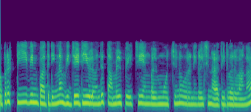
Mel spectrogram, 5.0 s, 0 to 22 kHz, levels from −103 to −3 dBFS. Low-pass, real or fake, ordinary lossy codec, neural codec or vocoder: 5.4 kHz; real; AAC, 48 kbps; none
